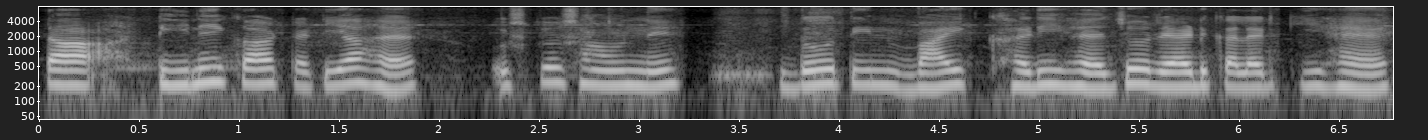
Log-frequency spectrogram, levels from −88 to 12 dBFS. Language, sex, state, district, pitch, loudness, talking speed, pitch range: Hindi, female, Bihar, Katihar, 205 Hz, -18 LUFS, 140 wpm, 190-220 Hz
